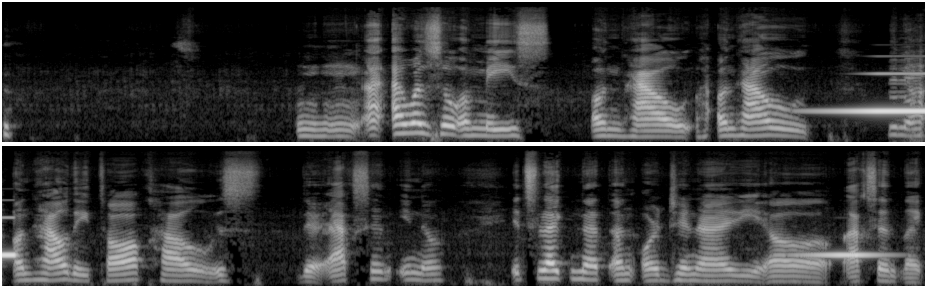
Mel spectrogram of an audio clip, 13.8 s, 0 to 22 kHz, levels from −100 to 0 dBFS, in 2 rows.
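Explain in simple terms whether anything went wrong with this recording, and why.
Something went wrong twice: a loudspeaker feedback squeal at 5.91–7.06 s, and again at 12.68–13.76 s, just after "like not an ordinary". The microphone picked up its own loudspeaker. One pitch, 892 Hz, kept feeding itself and swelled within a second into a whistle louder than the speech.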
